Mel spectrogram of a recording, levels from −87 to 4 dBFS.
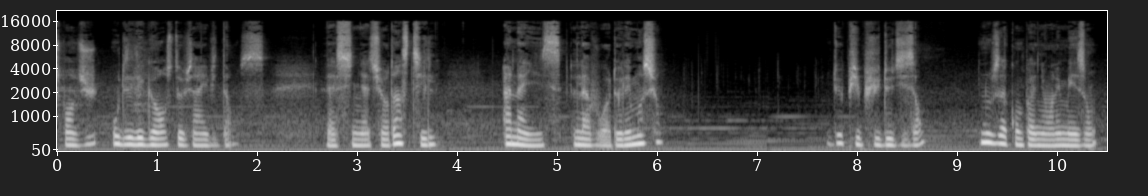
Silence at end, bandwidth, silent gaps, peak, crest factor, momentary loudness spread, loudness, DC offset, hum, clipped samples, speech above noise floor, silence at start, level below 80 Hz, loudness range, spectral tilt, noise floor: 0.1 s; 16.5 kHz; none; 0 dBFS; 16 dB; 14 LU; -16 LUFS; under 0.1%; none; under 0.1%; 25 dB; 0 s; -44 dBFS; 4 LU; -5 dB/octave; -41 dBFS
